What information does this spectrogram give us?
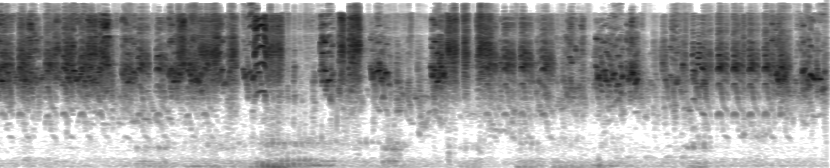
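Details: Pet budgerigars, a breeding pair, producing loud raspy squawks and rapid chirps in dense bursts, with short pauses and a faint low thump partway through.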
